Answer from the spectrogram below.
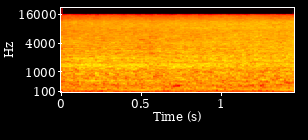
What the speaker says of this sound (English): just sear it and sizzle it all the way around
